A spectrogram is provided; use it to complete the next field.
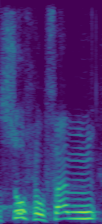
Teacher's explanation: حرکات، مگر پیش کی حرکت ہے، حرکات کو کھینچنا نہیں ہے، اور پیش دونوں پیش آئیں گے تو ہونٹ گول ہو جائیں گے. صحفم تنوین کے بعد میم ہے, ادغام مال غنہ کا قاعدہ, پھر ادغام مال غنہ جائے, اور یہاں پر تنوین کے بعد میم آ رہا ہے, ادغام مال غنہ ہوگا.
